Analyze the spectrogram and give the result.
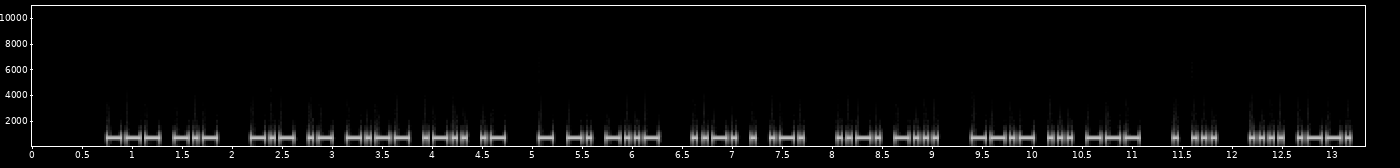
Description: Morse code, heard as a keyed tone, about 25 wpm, 700 Hz. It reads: OK KAYLA TNX FER FB QSO ES HP
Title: K1USN SST QSO Practice 25wpm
